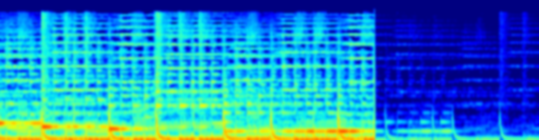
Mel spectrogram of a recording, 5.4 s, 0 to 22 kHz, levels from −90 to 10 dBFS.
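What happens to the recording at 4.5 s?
At 4.5 s two faults overlap. The first is a case of one channel inverted, most likely a polarity reversal on one side of the stereo pair. From 3.74 s to the end of the clip, anything common to both channels cancels when the two are summed, so the level drops by about 28 dB. Centred content and low end almost disappear, leaving only a faint residue of whatever differed between left and right.

The second is overlapping chunks, spanning 4.34 to 4.54 s. The audio was handled in blocks of 1.0 s, and this block began 200 ms before the previous one had finished. That 200 ms stretch is therefore played twice in a row, which is heard as a stutter or a click at the join, just as the sound is already weakened by the cancellation.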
